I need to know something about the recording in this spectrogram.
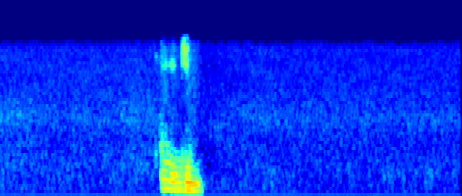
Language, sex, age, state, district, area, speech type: Urdu, male, 30-45, Bihar, Araria, rural, conversation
